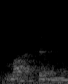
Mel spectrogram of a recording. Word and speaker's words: Laakkonen: And I said, it's Laakkonen. He says, no, the way you spell it is Laakkonen, like top part or two part.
